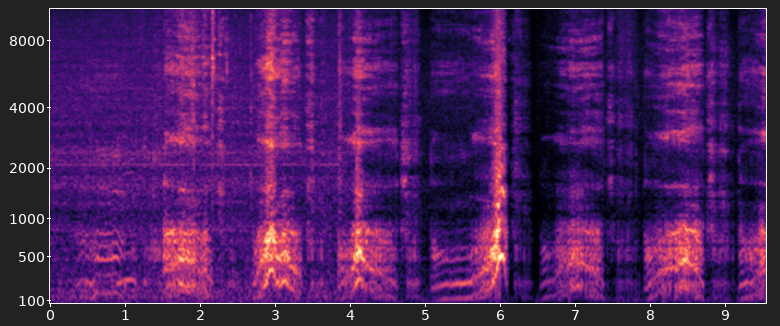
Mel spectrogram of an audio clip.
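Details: A Scottish Terrier riding in a van barks at cats and another dog, giving rough, growling barks about once a second, with one sharp, strained, higher yelp near the end before the gruff barking resumes.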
